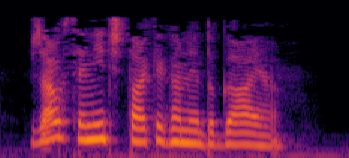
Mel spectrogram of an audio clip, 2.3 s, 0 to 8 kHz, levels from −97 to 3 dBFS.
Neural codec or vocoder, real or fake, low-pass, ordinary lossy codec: none; real; 7.2 kHz; MP3, 24 kbps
